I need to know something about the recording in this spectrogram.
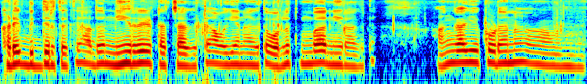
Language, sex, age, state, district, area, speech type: Kannada, male, 18-30, Karnataka, Dharwad, rural, spontaneous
